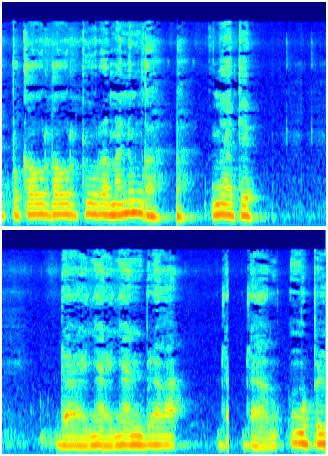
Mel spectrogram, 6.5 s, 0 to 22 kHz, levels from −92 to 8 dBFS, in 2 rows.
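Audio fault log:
0.51–0.76, 1.76–2.01, 3.01–3.26, 4.26–4.51 and 5.51–5.76 s, overlapping chunks: the speech was handled in 1.0 s chunks, and each new chunk began 250 ms before the previous one finished, so the last quarter-second of every chunk plays a second time at the join. The result is a regular stutter every 1.25 s, with a brief echo-like doubling.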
